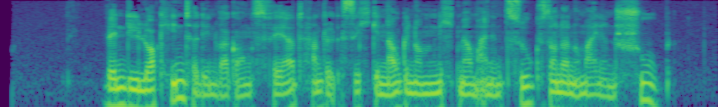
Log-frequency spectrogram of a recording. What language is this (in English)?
German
